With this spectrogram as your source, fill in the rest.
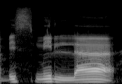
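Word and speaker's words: بسم الله: বাসিন যে বিস, মিম লাম জের মিল, বিসমিল, লাম খাড়া জবর লা, বিসমিল্লাহ। এটা আল্লাহ শব্দ, এটার পূর্বে জের আছে, সেজন্য এটা লা হবে।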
